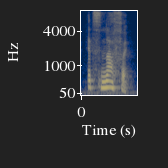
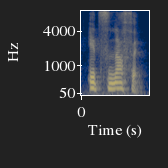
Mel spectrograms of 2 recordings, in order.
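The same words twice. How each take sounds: No difference in how they are said.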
